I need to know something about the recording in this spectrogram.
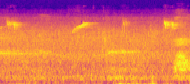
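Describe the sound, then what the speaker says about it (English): Faint, scattered bird chirps and tweets ring out in a wild Scottish woodland beside a waterfall and river, with a soft rush of flowing water underneath. "I can just hear all the birds tweeting."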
